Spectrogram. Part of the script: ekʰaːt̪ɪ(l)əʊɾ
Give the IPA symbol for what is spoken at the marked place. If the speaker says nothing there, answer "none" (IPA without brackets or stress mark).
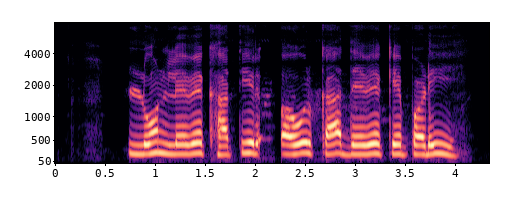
ɾ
